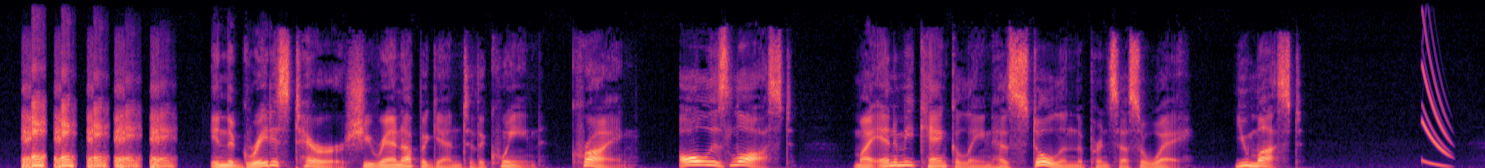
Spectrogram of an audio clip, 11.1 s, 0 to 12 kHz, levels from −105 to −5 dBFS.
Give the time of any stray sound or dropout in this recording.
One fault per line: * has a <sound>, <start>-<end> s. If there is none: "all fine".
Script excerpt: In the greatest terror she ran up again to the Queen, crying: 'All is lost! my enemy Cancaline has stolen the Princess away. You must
* has a laugh, 0.2-1.3 s
* has a chirp, 10.7-10.9 s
